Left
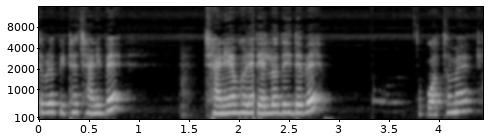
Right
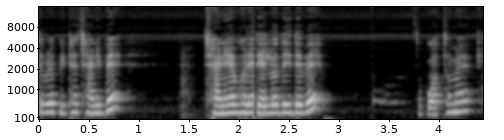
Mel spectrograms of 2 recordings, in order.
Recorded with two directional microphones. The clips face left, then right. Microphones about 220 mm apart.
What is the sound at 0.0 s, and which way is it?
Speech, 40° right (ahead or behind).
